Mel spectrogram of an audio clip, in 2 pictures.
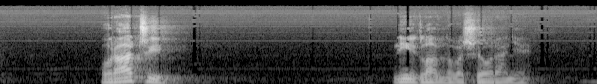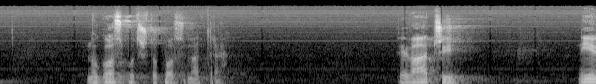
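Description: A man speaks slowly and solemnly into a microphone, in phrases with long pauses.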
